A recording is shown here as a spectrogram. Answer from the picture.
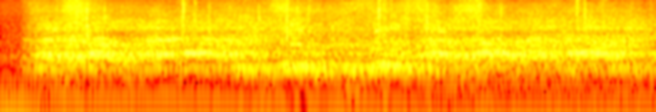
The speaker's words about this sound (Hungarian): Tadic Ustasa, Tadic az áruló, ordították a nacionalisták Belgrád főterén. A teljes belváros lelették a Karadzsics mellett tüntetők, néhányan a villanypóznákra is felmásztak, végig a kormány lemondását követelték.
